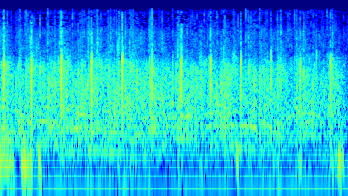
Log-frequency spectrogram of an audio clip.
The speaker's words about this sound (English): Why don't you clap your hands unto the Lord? And let's give him praise right now.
